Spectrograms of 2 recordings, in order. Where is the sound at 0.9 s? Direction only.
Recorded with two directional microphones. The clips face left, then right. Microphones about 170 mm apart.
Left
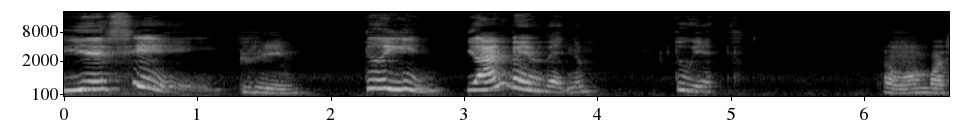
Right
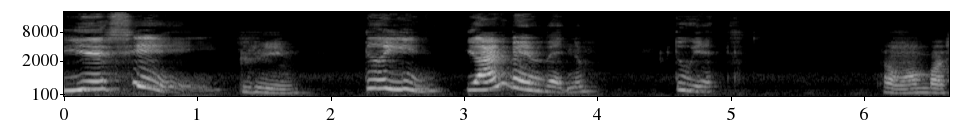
5° right (ahead or behind).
